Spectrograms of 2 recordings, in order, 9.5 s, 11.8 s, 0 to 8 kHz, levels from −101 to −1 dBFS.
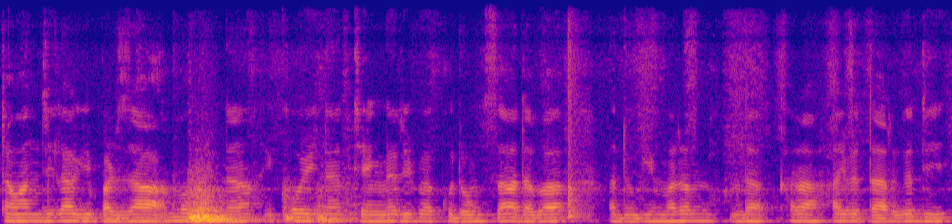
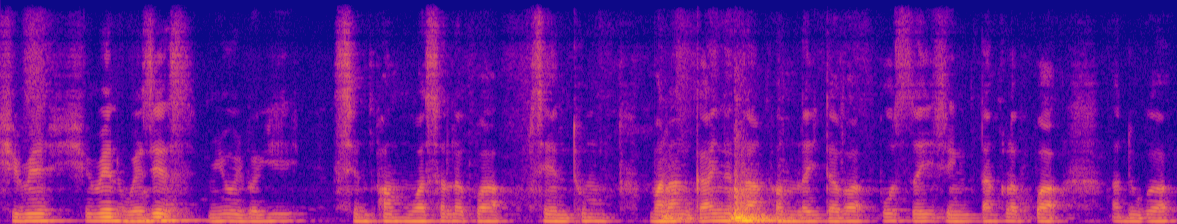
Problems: constant background noise, background conversations at intervals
